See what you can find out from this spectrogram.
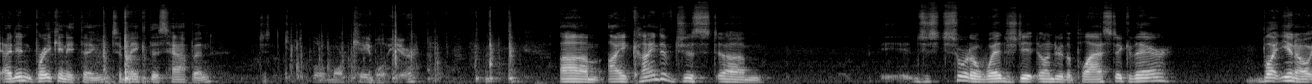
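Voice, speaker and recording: A man hosting a casual, unscripted gear demonstration at home, laid-back and playful with dry humour. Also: mid-range voice. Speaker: video host demonstrating vintage audio gear. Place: indoors in a room at home.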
